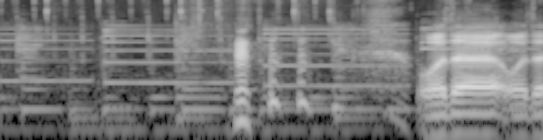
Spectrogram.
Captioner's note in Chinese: 笑聲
